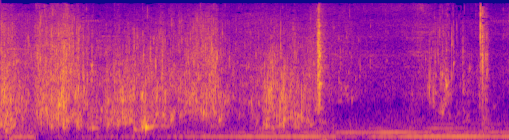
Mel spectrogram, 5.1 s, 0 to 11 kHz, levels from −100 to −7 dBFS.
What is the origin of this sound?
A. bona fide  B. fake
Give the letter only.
A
